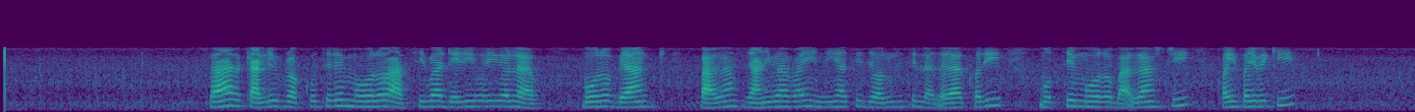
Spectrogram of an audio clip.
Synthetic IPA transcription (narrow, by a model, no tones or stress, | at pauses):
saɾkalipɾɔkɾut̪ɔɾemoɾɔasibaɖeɾiɦoiɡɔla | moɾɔbjaŋk | balansɔd͡ʒaɽ̃ibapaĩniɦat̪id͡ʒɔɾuɾit̪ʰilad̪ɔjakɔɾi | mot̪emoɾɔba̰lansʈi | kɔɦipaɾibeki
